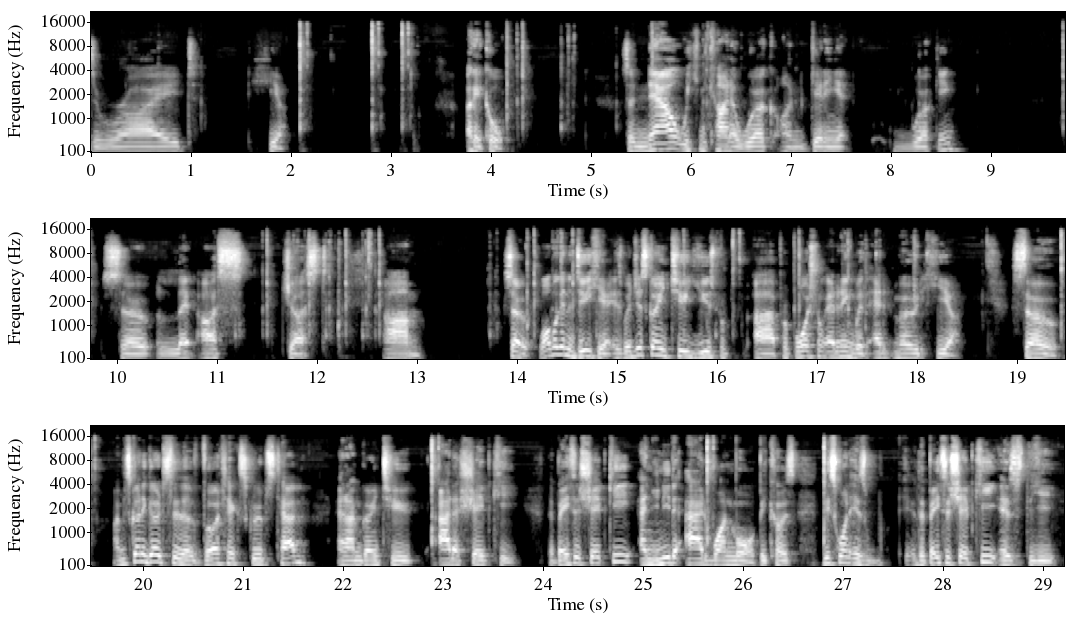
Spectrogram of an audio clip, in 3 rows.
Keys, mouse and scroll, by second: 2.0 click, 2.8 click, 3.0 click, 5.5 middle click, 9.6-11.1 middle drag, 11.4 middle click, 11.8 middle click, 12.2 shift+middle drag, 12.5-13.7 middle drag, 14.0 shift+middle drag, 14.5 middle drag, 15.5-15.9 middle drag, 16.1 click, 16.7-17.2 middle drag, 17.4 Tab, 17.9 Tab, 19.3 click, 22.7-23.1 drag, 25.8 click, 26.7 click.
